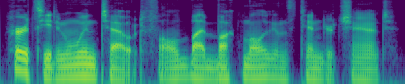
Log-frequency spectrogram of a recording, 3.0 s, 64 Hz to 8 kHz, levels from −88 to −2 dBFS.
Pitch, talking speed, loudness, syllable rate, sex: 90 Hz, 215 wpm, -22 LUFS, 6.1 syllables/s, male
